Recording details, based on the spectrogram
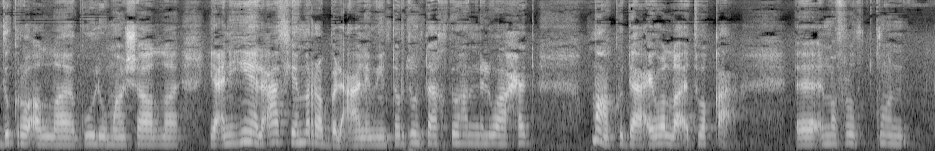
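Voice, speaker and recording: A woman speaks at a fairly quick pace with an animated tone and a medium pitch. Noticeable background noise runs under her voice. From Iraq. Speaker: poet and social media personality. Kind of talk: casual vlog chat to followers.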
